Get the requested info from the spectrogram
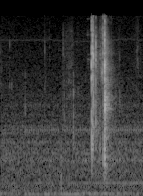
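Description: Two quick lip smacks about a second and a half in, as freshly applied lipstick is pressed together between the lips.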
